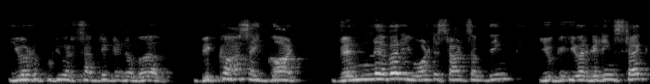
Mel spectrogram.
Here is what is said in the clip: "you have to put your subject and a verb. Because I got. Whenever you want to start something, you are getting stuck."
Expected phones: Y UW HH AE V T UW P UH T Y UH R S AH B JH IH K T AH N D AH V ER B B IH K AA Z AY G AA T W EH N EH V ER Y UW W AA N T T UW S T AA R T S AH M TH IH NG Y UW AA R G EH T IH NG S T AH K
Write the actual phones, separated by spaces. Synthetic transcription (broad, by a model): Y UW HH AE T UW P UH T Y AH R S AH B JH IH K T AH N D AH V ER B B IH K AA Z AY G AA T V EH N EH V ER Y UW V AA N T T UW S T AA R T S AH M T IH NG Y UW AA R G EH T IH NG S T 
